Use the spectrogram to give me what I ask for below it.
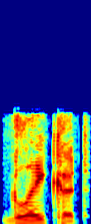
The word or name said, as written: glaiket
